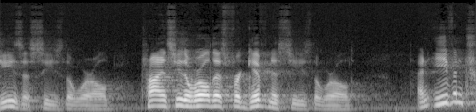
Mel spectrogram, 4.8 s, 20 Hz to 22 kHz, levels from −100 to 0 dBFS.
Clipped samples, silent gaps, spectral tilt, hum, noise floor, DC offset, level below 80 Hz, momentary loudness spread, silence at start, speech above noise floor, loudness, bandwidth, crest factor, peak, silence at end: under 0.1%; none; -7 dB/octave; none; -52 dBFS; under 0.1%; -64 dBFS; 19 LU; 0 s; 33 dB; -19 LUFS; 9.4 kHz; 20 dB; 0 dBFS; 0 s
